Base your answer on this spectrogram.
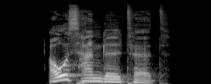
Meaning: inflection of aushandeln: 1. second-person plural dependent preterite 2. second-person plural dependent subjunctive II
- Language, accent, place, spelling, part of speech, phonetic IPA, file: German, Germany, Berlin, aushandeltet, verb, [ˈaʊ̯sˌhandl̩tət], De-aushandeltet.ogg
